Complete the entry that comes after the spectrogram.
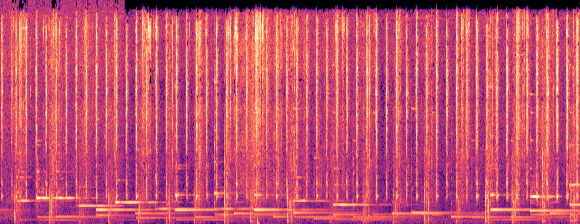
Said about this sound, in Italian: Poi la mia attenzione cadde su un ticchettio che sentivo lontano. Più camminavo in avanti, più il suono diventava forte.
